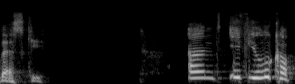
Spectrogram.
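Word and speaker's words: ASCII: they are called the S key codes this is I mean pronounced as s key as if you're reading it the abbreviation it represents text in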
